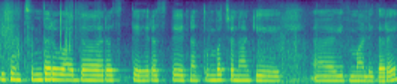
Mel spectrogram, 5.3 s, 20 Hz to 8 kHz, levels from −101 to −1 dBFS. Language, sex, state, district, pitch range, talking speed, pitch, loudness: Kannada, female, Karnataka, Dakshina Kannada, 165-185 Hz, 90 wpm, 175 Hz, -16 LUFS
